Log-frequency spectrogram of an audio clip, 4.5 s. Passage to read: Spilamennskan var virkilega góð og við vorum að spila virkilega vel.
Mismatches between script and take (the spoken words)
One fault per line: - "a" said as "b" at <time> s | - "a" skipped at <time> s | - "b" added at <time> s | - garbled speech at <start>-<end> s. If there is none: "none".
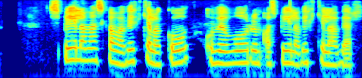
none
